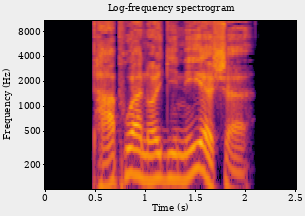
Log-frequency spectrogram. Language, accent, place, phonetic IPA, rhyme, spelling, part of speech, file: German, Germany, Berlin, [ˌpaːpuanɔɪ̯ɡiˈneːɪʃə], -eːɪʃə, papua-neuguineische, adjective, De-papua-neuguineische.ogg
- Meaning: inflection of papua-neuguineisch: 1. strong/mixed nominative/accusative feminine singular 2. strong nominative/accusative plural 3. weak nominative all-gender singular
